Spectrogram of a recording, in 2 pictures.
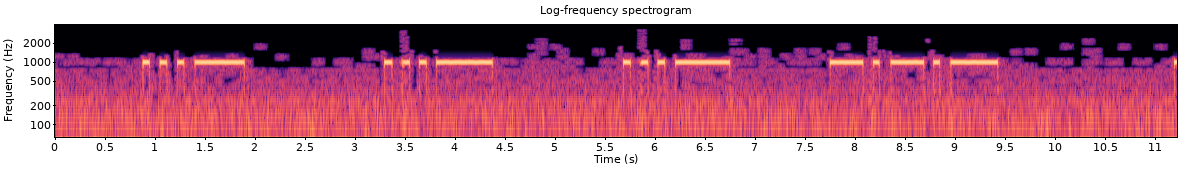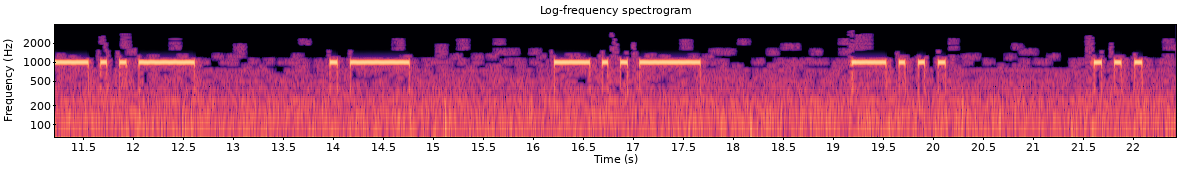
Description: Morse code, heard as a keyed tone, about 12 wpm, spaced as for 5 wpm, 1000 Hz. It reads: VVV <KA> XAXBS
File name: Morse Lessons / Morse Lessons / Tape-2B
